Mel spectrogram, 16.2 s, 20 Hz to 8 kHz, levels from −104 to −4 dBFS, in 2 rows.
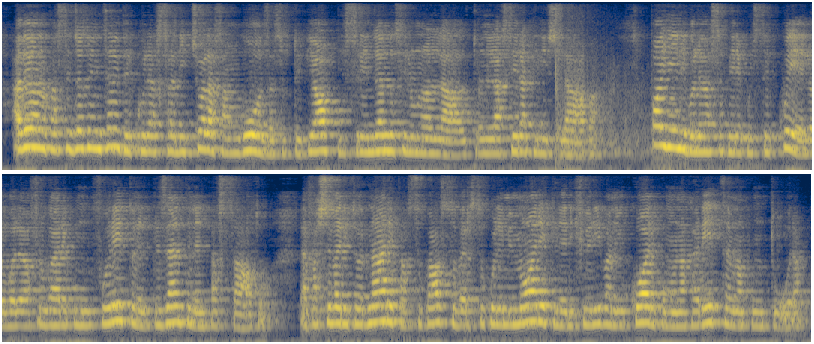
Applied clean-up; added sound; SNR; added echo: neural separator model SepFormer DNS4.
